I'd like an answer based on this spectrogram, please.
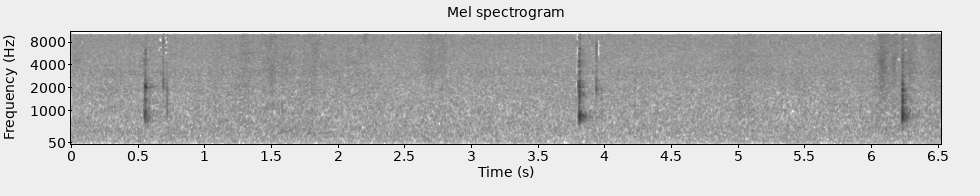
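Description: Three brief, sharp hiccup sounds about three seconds apart in a quiet room; ordinary hiccups.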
